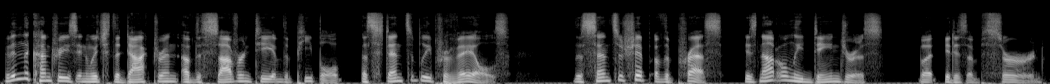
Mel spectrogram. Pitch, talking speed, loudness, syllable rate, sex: 125 Hz, 165 wpm, -21 LUFS, 5.2 syllables/s, male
